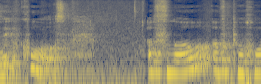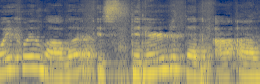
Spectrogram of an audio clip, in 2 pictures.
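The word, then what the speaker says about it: pāhoehoe: Pahoehoe lava is pronounced pahoehoe.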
